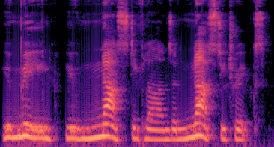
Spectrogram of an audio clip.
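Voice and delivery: slow, loud elephant voice; Trunky. Acted. Elephant accusing the crocodile, slow and booming. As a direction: stretch it out, big and disapproving. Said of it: "said Trunky".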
